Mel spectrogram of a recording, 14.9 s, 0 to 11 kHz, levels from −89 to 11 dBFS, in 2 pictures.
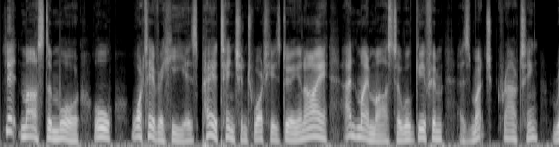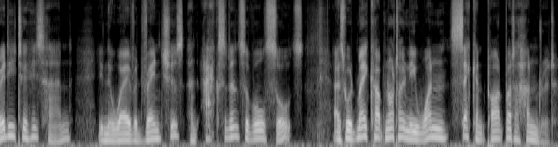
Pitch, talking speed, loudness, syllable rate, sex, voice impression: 130 Hz, 205 wpm, -19 LUFS, 5.3 syllables/s, male, masculine, adult-like, slightly thick, cool, sincere, slightly friendly, slightly kind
